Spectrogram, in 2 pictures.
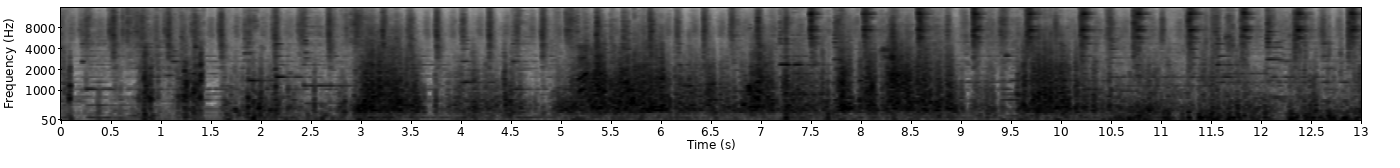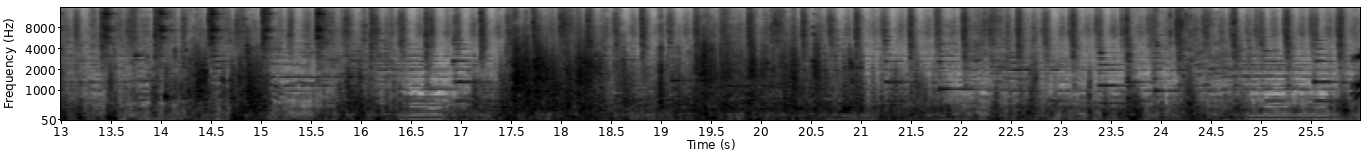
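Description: Strong wind at a dam in Gumla, Jharkhand, buffeting the microphone as a loud, continuous roaring rumble that surges and eases in gusts throughout.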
